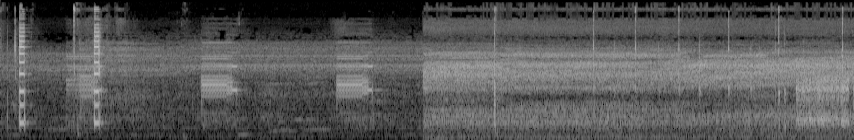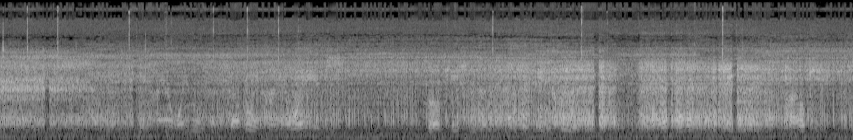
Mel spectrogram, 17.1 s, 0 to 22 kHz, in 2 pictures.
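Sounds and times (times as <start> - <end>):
radio static hiss: 0.0 - 2.2, 4.2 - 17.0.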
